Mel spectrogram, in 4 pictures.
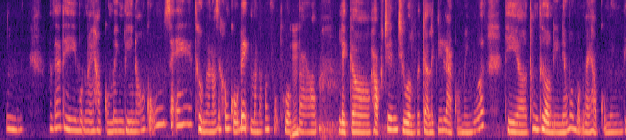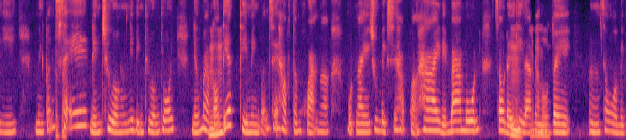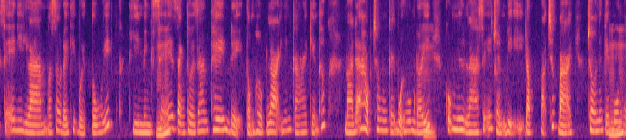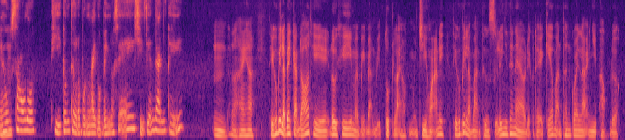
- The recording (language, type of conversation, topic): Vietnamese, podcast, Bí quyết quản lý thời gian khi học của bạn là gì?
- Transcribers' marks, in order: static; tapping; other background noise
